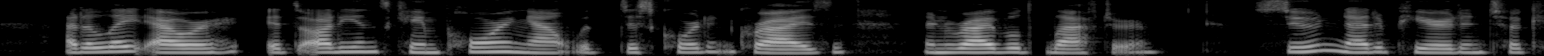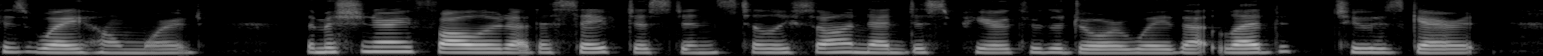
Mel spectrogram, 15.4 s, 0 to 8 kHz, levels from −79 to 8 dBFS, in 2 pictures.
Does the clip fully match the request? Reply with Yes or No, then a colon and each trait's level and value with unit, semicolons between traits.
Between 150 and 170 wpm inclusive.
Yes: average, 165 wpm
